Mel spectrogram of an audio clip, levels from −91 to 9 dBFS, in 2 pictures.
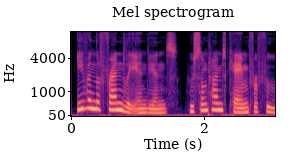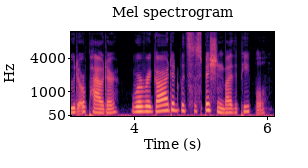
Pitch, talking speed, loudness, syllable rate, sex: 205 Hz, 175 wpm, -16 LUFS, 5.6 syllables/s, female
